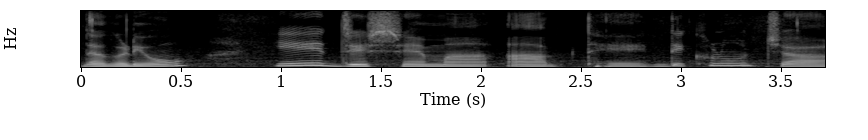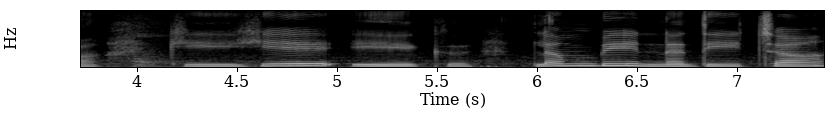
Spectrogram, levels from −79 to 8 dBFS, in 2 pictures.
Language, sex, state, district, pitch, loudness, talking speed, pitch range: Garhwali, female, Uttarakhand, Tehri Garhwal, 225 Hz, -25 LUFS, 105 wpm, 205-275 Hz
